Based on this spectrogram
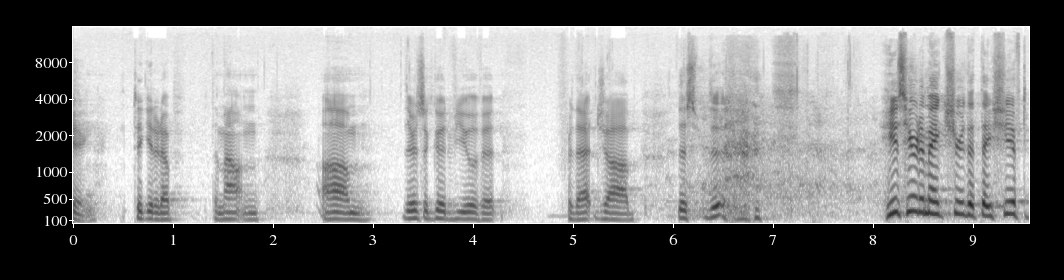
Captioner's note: laughter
